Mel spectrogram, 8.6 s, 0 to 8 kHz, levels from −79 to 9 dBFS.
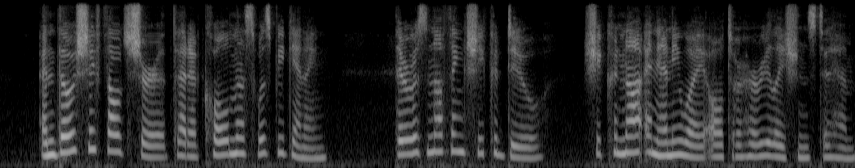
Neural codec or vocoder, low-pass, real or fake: codec, 16 kHz in and 24 kHz out, 0.6 kbps, FocalCodec, streaming, 2048 codes; 7.2 kHz; fake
